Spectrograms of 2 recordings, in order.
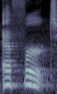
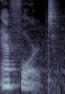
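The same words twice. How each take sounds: First: The second syllable's vowel is muffled and reduced. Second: The second syllable has a clear 'or' sound. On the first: "it will become muffled and sound more like effort" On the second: "rather than effort"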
